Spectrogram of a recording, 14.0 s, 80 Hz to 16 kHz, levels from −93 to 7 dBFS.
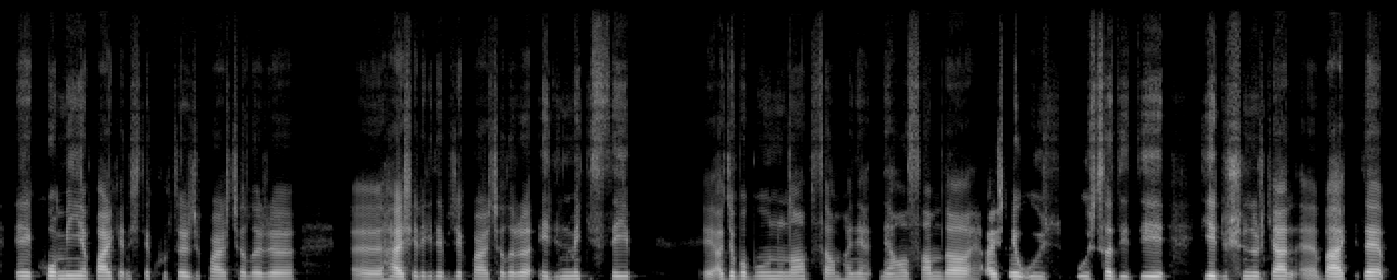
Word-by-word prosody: eee, 175 0 +2
kombin 185 +1 +3
yaparken 180 -1 +2
işte 175 0 -11
kurtarıcı 175 0 -5
parçaları, 170 -1 -3 0.6
ııı, 155 -1 -2
her 160 0 +6
şeyle 170 +2 -7
gidebilecek 175 0 -8
parçaları 170 +1 -1
edinmek 175 +1 -4
isteyip. 175 - -4 0.6
E, - - -5
acaba 175 0 0
bunu 175 0 -4
ne 170 - -2
yapsam, 170 -1 -5
hani, 160 -1 -8
ne 160 -2 -5
alsam 165 0 -5
da 160 -1 +4
her 155 +1 +4
şeye 170 +2 +2
uys 165 -1 -7 0.2
uysa 175 +1 +1
dedi 170 0 +2 0.4
diye 180 -2 +7
düşünürken, 175 0 +2
eee, 75 -1 -6
belki 160 +1 +6
de, 175 -2 +7
170 Hz, 135 wpm, -25 LUFS, 165-175 Hz, 0.6 s, diye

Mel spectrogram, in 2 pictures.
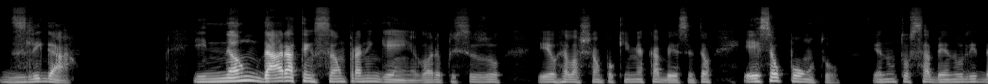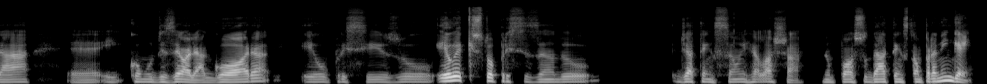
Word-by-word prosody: desligar" 115 -1 -3 1.2
"e 125 0 -3
não 155 +7 +4
dar 145 +3 +9
atenção 140 -4 +3
pra 135 -1 -1
ninguém, 110 -9 -5
agora 105 +4 -7
eu - - -7
preciso 110 +2 -10 0.4
eu 120 +1 -3
relaxar 115 0 -5
um 100 - -13
pouquinho 110 +3 -10
minha 115 0 -7
cabeça." 105 -3 -5
Então, 95 - -6 0.3
esse 135 +5 +1
é - - +7
o 165 - +1
ponto. 105 - -5 0.3
Eu 110 - -8
não 120 +1 -9
tô 130 +3 -9
sabendo 110 -1 -5
lidar, 115 -1 -2 0.4
eh, 100 +1 -8
e 110 0 -12
como 120 -2 -5
dizer: 115 +3 -1
"Olha, 110 -4 +4
agora 110 - +3 0.3
eu 120 0 -7
preciso 115 0 -9
eu 155 +6 +10
é 190 - +10
que - - -5
estou 160 - +4
precisando 120 - -6 0.8
de 125 +1 -2
atenção 120 -1 -3
e - - -6
relaxar, 105 -4 -4 0.2
não 110 -1 -7
posso 115 +2 -1
dar 120 +1 +4
atenção 125 -1 -2
pra 135 +3 +3
ninguém." 150 - +5
115 Hz, 150 wpm, -23 LUFS, 110-130 Hz, 1.2 s, eu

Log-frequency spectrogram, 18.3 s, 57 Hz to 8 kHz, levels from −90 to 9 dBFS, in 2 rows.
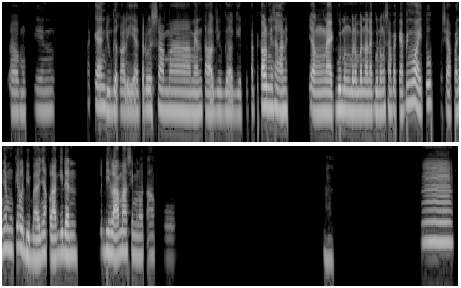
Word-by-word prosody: eee, 170 -1 -4
mungkin 175 +2 -11 0.9
pakaian 205 -3 -2
juga 175 +1 -1
kali 125 - -3
ya, - - -1
terus 180 +1 -3
sama 170 -2 0
mental 165 0 -1
juga 165 0 -3
gitu, 160 +1 -10
tapi 175 +1 -10
kalo 205 0 +6
misalkan 195 -3 +1 0.4
yang 175 -4 +1 0.2
naik 165 -1 +6
gunung, 180 -1 +3
benar-benar 170 -1 +2
naik 165 - -1
gunung 170 0 0
sampai 175 -1 -3
camping 170 +7 -1
wah 235 - +7
itu 190 +6 0 0.2
persiapannya 170 +2 -5
mungkin 220 +2 -1
lebih 185 -5 +3
banyak 160 +3 +1
lagi 165 +3 +3
dan, 175 -1 +3 0.5
lebih 195 0 -1
lama 175 +4 +6
sih 180 - -7
menurut 170 0 -6
aku. 155 -2 -17 3.0
Mmm. 150 -3 -13 1.8
Mmm, 275 0 0
175 Hz, 120 wpm, -24 LUFS, 165-185 Hz, 3.0 s, wah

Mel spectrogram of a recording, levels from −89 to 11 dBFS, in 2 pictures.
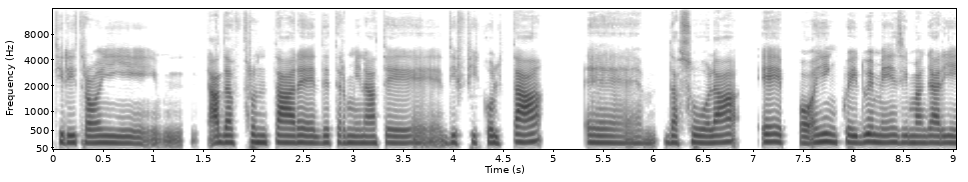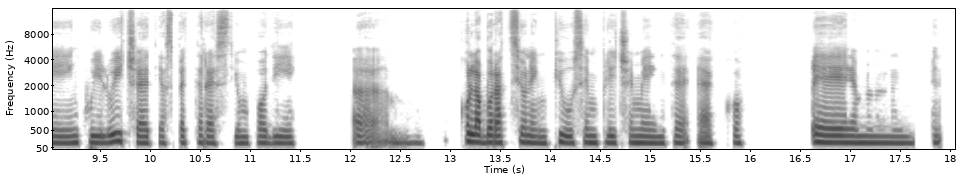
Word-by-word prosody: ti 195 - 0
ritrovi, 175 -3 0
mhmm, - - -7 0.3
ad 180 +2 +4
affrontare 180 -1 +3
determinate 175 0 -2
difficoltà, 180 +3 +2 0.4
ehm, 170 - -2
da 180 -1 -1
sola 180 +2 +2
e 200 -1 +1
poi 170 +4 +3
in 195 -2 +3
quei 180 -2 +1
2 195 +3 +3
mesi 185 -1 0
magari 175 -1 +1
in 175 +1 0
cui 175 -1 0
lui 200 +5 +3
c'è 175 -6 -2
ti 175 - -10
aspetteresti 170 0 -6
un 165 0 -2
po' 175 0 -3
di, 165 0 -2 0.6
uhm, 175 -1 -5 0.4
collaborazione 185 -1 +4
in 170 -1 -1
più 180 -4 0
semplicemente, 175 -1 -2
ecco. 165 - -5 0.7
Ehm, 175 -3 +2 0.2
e 180 0 -6
175 Hz, 115 wpm, -22 LUFS, 170-185 Hz, 0.7 s, ad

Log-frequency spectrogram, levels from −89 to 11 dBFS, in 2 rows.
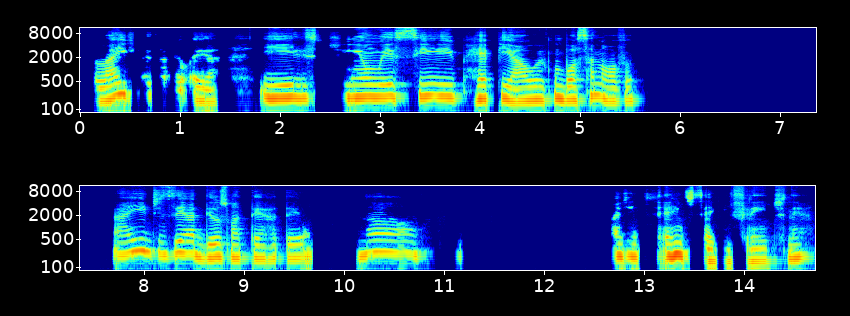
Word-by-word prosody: Lá 180 +3 +3
em - - +5
Vila - - -10 0.2
Isabel, 220 0 -7 0.3
é. - - -11 0.4
E 200 -1 +5
eles 200 0 +1
tinham 205 0 +2
esse 210 0 0 0.2
happy 190 0 +3
hour 180 +2 0
com 200 +1 +3
bossa 185 +2 +2
nova. 175 -3 -3 2.1
Aí, 240 +4 -1
dizer 220 0 -1
adeus 190 -3 +1
uma 185 -1 -2
terra 180 -1 -5
dessa 180 +2 -4 0.5
não. 225 0 -4 1.9
A - - +2
gente 195 -1 0
se - - -18
a - - +1
gente 205 +1 +8
segue 150 -6 -1
em - - -7
frente, 150 +4 -7
né. 185 +1 -2
200 Hz, 120 wpm, -22 LUFS, 180-210 Hz, 2.1 s, gente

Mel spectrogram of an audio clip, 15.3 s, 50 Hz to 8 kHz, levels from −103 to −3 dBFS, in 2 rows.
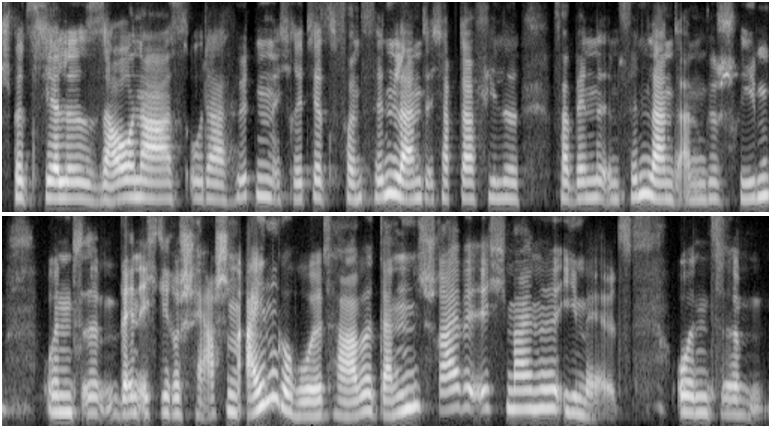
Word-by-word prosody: spezielle 185 -1 +2
Saunas 180 +2 +3
oder 180 -3 -4
Hütten? 205 +1 -5
Ich 170 +1 -13
rede 180 0 -6
jetzt 190 -2 -4
von 180 -1 -4
Finnland. 195 -3 +3
Ich 175 +1 -10
habe 180 - -3
da 185 -1 +2
viele 185 -1 -8 0.3
Verbände 185 +1 -4
in 175 +1 -10
Finnland 200 -5 +2
angeschrieben. 185 +4 -5 0.3
Und, 190 0 -1
äh, 180 0 -2 0.2
wenn 175 +2 +3
ich - - -2
die 185 - -1
Recherchen 175 +2 -1
eingeholt 170 - +3
habe, 160 +6 +3
dann 195 +8 +2
schreibe 235 0 0
ich 225 +1 -4
meine 225 +1 +2
E-Mails. 305 - -6 0.4
Und, 185 -1 -1
ähm, 170 +5 -6
185 Hz, 125 wpm, -21 LUFS, 175-205 Hz, 0.4 s, Saunas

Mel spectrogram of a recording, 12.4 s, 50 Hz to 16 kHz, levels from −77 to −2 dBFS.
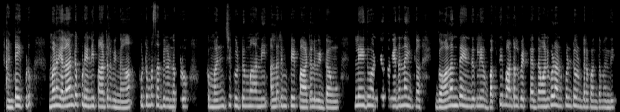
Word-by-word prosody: అంటే 215 +5 +3
ఇప్పుడు 270 +3 -4 0.4
మనం 270 +2 +6
ఎలాంటప్పుడు 290 +3 +4
ఎన్ని 255 +1 0
పాటలు 240 +1 +1
విన్నా, 200 -2 -1 0.3
కుటుంబసభ్యులున్నప్పుడు 255 -5 -2 0.4
ఒక 250 - -5
మంచి 245 +4 -2
కుటుంబాన్ని 250 0 -1
అల్లరింపే 255 +2 -1
పాటలు 220 +1 +3
వింటాము. 205 -1 0 0.4
లేదు 280 -1 +3
అంటే 260 0 -7
ఒక 260 -1 -10
ఏదన్నా 265 +2 +1
ఇంక 240 -1 -4 0.4
గోలంతా 270 +6 +4
ఎందుకులే 250 +1 -2
భక్తి 215 +9 -2
పాటలు 265 -1 +2
పెట్టేద్దామని 240 +1 0
కూడా 285 -1 +6
అనుకుంటూంటారు 250 -3 -2
కొంతమంది. 215 0 -5
250 Hz, 130 wpm, -22 LUFS, 230-270 Hz, 0.4 s, మనం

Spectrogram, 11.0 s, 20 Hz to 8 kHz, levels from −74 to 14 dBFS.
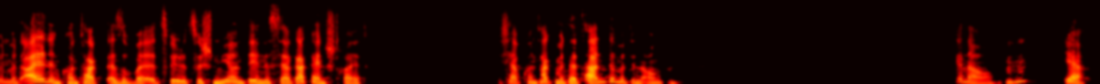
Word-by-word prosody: bin 230 0 -8
mit 205 -2 -7
allen 260 -1 +6
in 210 - 0
Kontakt, 200 -2 +1
also 195 -1 -2
wä 195 -1 -1
zwi 195 -4 -1
zwischen 205 +1 -2
mir 230 +1 +1
und 215 -1 -2
denen 210 -1 +2
ist 205 +2 -6
ja 205 -1 +2
gar 225 +3 +4
kein 215 -5 0
Streit. - - -6 1.3
Ich - - -14
habe 195 -3 -2
Kontakt 220 0 -1
mit 210 -1 0
der 195 - +4
Tante, 250 +9 +5
mit 235 -4 -3
den 200 -1 -5
Onkel. 205 -1 -8 2.8
Genau, 185 -9 -5
mhm, 260 +8 -5 0.4
ja. 220 -8 +3
210 Hz, 160 wpm, -24 LUFS, 195-230 Hz, 2.8 s, allen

